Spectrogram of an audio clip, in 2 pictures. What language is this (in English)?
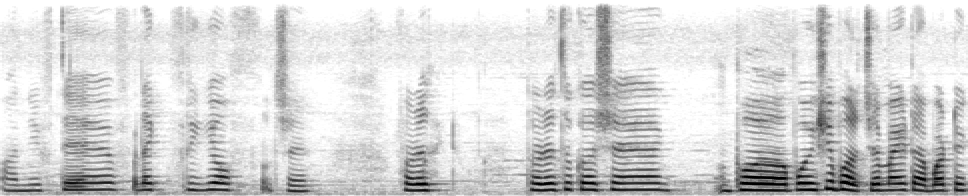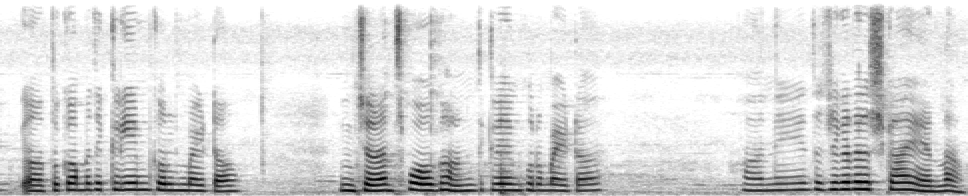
Konkani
